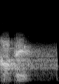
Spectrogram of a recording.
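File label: "copy", English; Ka-50; Wingman; Speech; DCS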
